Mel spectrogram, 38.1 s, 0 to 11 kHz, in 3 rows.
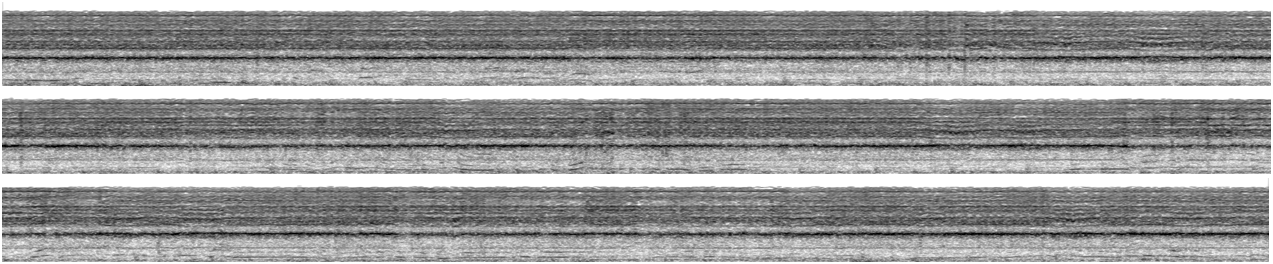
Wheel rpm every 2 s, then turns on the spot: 150, 150, 140, 150, 140, 150, 150, 140, 150, 150, 150, 140, 150, 140, 150, 150, 150, 150, 150.
none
